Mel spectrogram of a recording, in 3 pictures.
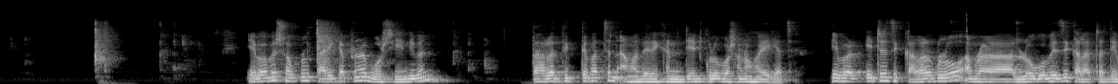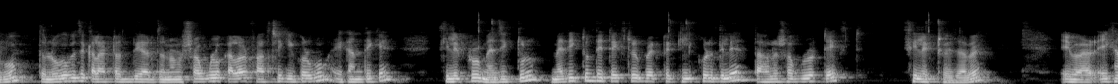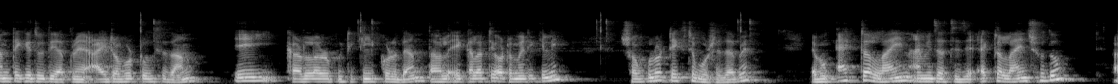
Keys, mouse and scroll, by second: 0.0-0.1 typing, 0.9 Return, 1.6 typing, 3.1 Return, 4.5-5.5 typing, 6.0-6.9 scroll down 1, 6.9 typing, 8.1-10.9 scroll up 1, 11.7-12.1 alt+scroll up 1, 12.4-14.2 alt+scroll down 1, 19.8-20.7 alt+scroll up 1, 20.7 alt+scroll up 1, 20.9-21.4 alt+scroll down 1, 21.5-23.7 scroll up 1, 28.9-30.1 scroll down 1.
